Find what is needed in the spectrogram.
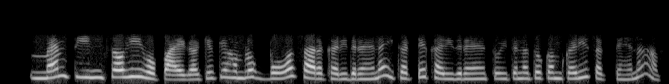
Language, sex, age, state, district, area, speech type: Hindi, female, 30-45, Madhya Pradesh, Balaghat, rural, conversation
